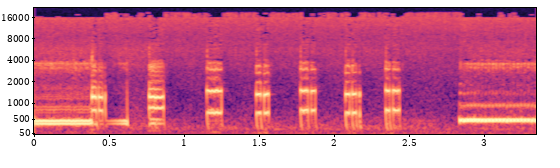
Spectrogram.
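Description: A telephone number is dialed to call a voicemail system: a steady tone, then a quick run of crisp touch-tone beeps, then a steady tone again.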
